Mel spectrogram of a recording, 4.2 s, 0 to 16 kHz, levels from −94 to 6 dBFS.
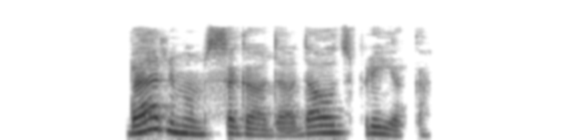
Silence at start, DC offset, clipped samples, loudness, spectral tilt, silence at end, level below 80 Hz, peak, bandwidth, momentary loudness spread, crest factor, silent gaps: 0.95 s; under 0.1%; under 0.1%; -23 LUFS; -5 dB/octave; 1.05 s; -66 dBFS; -6 dBFS; 8 kHz; 11 LU; 20 dB; 3.05-3.10 s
